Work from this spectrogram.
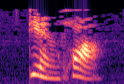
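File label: "电话", Mandarin Chinese; chinese-flashcards; hsk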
